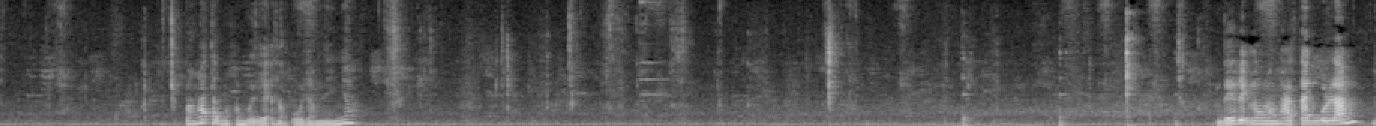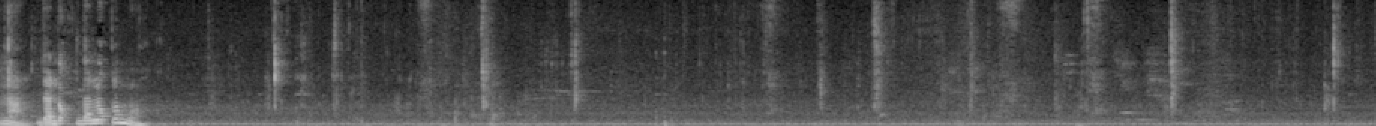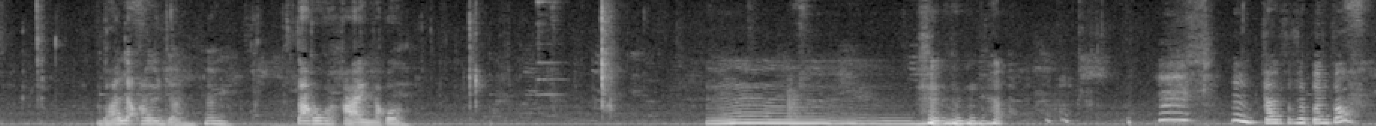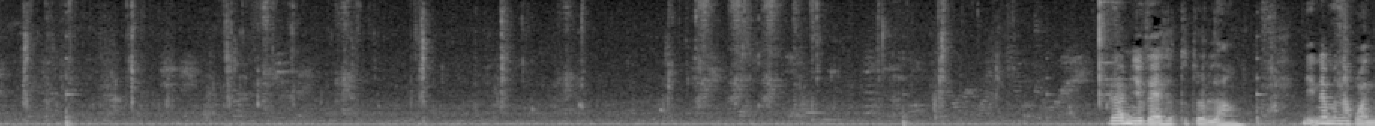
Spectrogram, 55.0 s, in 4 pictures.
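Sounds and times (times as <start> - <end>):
steady low hum: 0.0 - 55.0
person chewing with mouth smacks: 3.8 - 12.2, 15.8 - 24.8, 26.4 - 28.2, 31.7 - 32.6, 41.4 - 52.4.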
